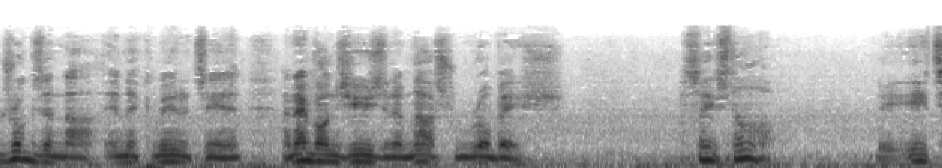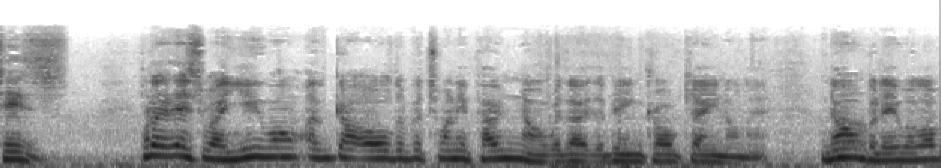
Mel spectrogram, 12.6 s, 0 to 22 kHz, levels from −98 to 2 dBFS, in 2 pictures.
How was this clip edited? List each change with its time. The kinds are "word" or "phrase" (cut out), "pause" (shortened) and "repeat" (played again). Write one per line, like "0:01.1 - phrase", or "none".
none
